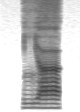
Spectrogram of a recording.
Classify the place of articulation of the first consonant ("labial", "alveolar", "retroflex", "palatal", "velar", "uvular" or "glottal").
palatal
